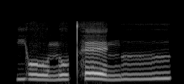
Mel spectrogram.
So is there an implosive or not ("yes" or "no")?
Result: no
